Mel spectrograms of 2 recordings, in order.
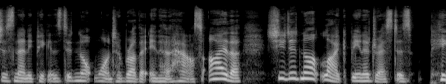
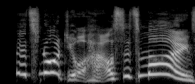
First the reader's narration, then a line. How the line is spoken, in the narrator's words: spluttered Mr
